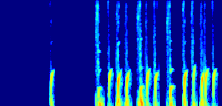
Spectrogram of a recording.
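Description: Short, bubbly 'plop' pop sound effects, each rising quickly in pitch: one about half a second in, then a rapid run of about ten from one second on, a logo-animation sound effect as small squares pop into place.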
